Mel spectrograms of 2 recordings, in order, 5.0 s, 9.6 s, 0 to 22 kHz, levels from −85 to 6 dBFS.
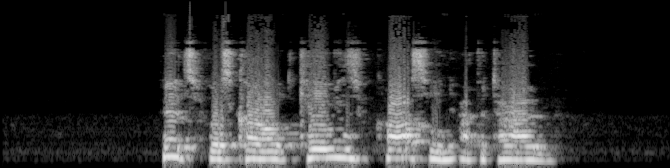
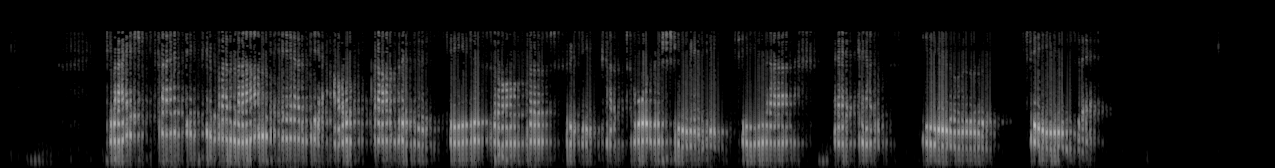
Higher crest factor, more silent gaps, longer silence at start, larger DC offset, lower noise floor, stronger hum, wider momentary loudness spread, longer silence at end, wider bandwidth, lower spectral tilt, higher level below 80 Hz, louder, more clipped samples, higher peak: second, 12 dB vs 22 dB; neither; first, 1.25 s vs 0.85 s; neither; second, -66 dBFS vs -70 dBFS; neither; second, 5 LU vs 9 LU; second, 0.85 s vs 2.5 s; second, 9.6 kHz vs 12 kHz; first, -5.5 dB/octave vs -2 dB/octave; first, -50 dBFS vs -70 dBFS; first, -10 LUFS vs -31 LUFS; neither; first, 0 dBFS vs -10 dBFS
